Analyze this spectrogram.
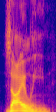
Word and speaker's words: xylazine: and then dope d-o-p-e an animal tranquilizer and it's spelled x-y-l-a-z-i-n xylene which has been linked to severe wounds and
